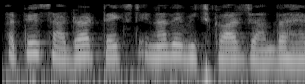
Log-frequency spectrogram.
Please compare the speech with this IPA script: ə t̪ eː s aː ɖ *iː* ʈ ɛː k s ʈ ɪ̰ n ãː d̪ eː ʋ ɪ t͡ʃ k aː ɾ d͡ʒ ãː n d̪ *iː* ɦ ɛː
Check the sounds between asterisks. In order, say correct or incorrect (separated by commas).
incorrect, incorrect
